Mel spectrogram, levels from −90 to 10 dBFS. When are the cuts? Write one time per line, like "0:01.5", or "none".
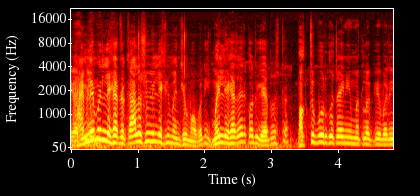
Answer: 0:02.0
0:03.2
